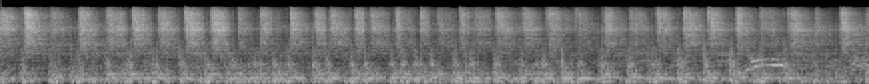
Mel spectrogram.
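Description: A troupe of Chinese barrel drums beaten with sticks in a fast, even rhythm of about five or six hits a second, with a steady low tone sounding underneath.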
